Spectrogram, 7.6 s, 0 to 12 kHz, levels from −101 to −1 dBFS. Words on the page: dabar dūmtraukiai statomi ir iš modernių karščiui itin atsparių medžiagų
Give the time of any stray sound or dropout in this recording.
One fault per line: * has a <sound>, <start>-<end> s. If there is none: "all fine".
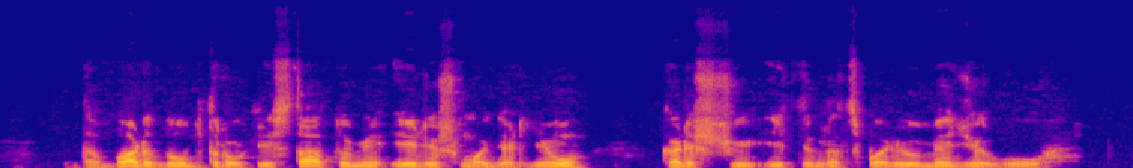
all fine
